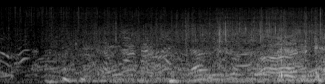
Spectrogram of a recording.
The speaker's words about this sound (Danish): Så kom der rigtig gang i bålet, og så afsynges Danmark nu blunder den lyse nat.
